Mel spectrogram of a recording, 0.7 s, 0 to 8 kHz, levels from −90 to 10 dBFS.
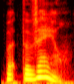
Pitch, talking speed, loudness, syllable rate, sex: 130 Hz, 240 wpm, -16 LUFS, 4.8 syllables/s, male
